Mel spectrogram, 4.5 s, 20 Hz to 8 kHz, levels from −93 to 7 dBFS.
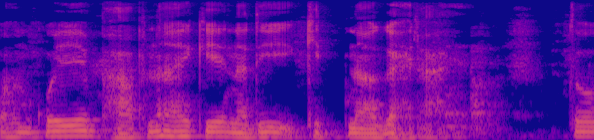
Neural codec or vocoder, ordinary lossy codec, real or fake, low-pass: none; none; real; none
